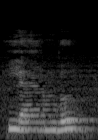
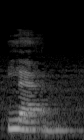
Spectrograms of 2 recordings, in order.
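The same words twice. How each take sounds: First: The final B is pronounced. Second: The final B is silent. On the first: The speaker calls it wrong. "not lamb" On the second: The speaker calls it right.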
